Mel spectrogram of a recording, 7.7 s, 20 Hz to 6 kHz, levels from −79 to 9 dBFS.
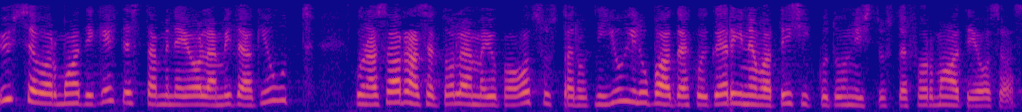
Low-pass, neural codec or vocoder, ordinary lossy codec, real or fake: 5.4 kHz; none; none; real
